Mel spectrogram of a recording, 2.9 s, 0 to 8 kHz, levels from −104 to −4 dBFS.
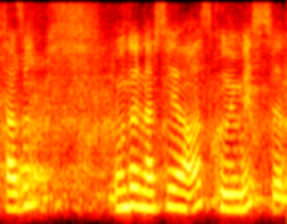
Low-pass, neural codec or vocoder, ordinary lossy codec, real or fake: none; codec, 16 kHz, 4 kbps, FreqCodec, smaller model; none; fake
